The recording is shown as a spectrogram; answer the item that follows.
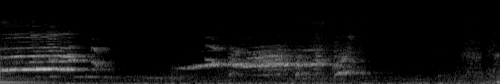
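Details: Newborn piglets squealing: a high harmonic cry in the first second, then a wavering, buzzy squeal from two to three and a half seconds, with quieter gaps between.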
